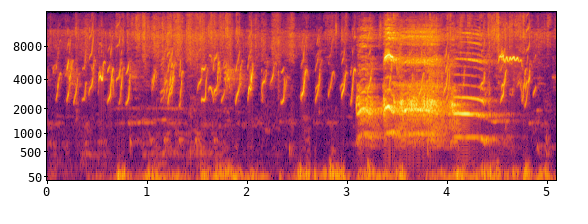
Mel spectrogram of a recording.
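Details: Shrill chirps from a batch of newly hatched chicks run fast and uneven at first, then a loud rooster crow breaks in over the peeping, with low muffled thumps throughout.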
